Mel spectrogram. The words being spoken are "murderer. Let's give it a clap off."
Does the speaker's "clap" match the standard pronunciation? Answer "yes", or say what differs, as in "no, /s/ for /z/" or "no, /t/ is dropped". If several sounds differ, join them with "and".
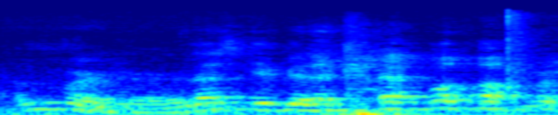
no, /l/ is dropped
